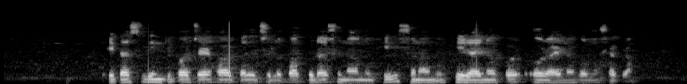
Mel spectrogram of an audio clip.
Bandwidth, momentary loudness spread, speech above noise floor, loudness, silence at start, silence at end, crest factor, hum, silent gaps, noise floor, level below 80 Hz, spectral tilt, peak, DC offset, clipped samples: 7.6 kHz; 10 LU; 40 dB; -19 LUFS; 1.1 s; 0.55 s; 18 dB; none; none; -58 dBFS; -56 dBFS; -5 dB/octave; -2 dBFS; under 0.1%; under 0.1%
